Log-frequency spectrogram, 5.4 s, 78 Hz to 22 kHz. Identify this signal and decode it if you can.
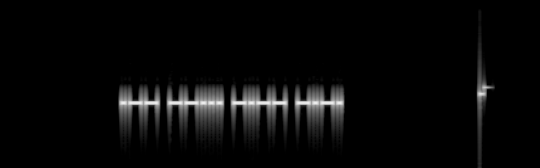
Morse code, heard as a keyed tone, about 30 wpm, 700 Hz. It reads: W7YC
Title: USA Call Signs - 4 Characters - 3x Character Spacing - 30wpm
